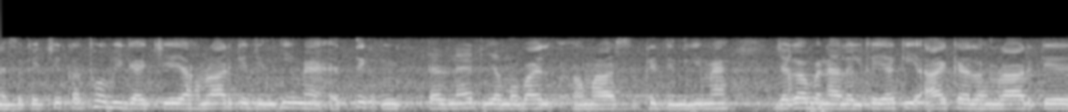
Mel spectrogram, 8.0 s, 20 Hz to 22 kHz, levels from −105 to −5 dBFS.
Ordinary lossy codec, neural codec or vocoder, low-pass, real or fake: none; none; 5.4 kHz; real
